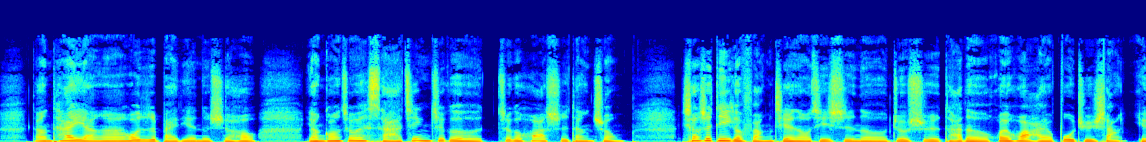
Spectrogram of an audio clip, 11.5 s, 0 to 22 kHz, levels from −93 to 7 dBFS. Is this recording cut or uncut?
cut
